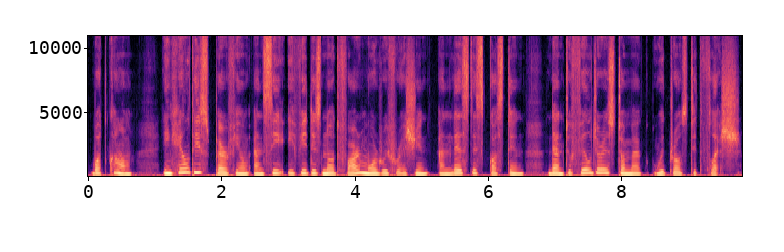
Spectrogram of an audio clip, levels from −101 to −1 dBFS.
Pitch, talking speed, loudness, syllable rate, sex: 235 Hz, 155 wpm, -16 LUFS, 4.2 syllables/s, female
